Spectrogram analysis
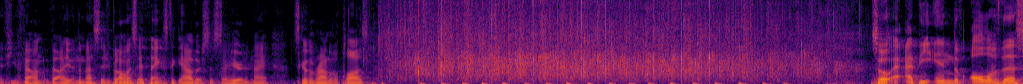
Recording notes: In front of a sold-out crowd in Los Angeles.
